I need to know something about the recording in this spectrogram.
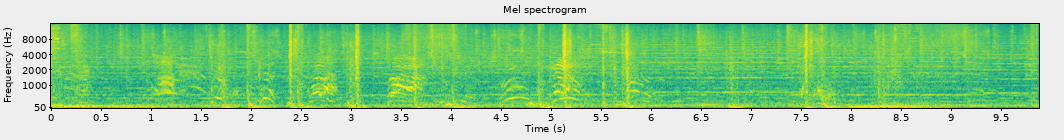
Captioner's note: growling & grunting; weapons clanging & swishing; grunting & growling; thumping & thudding; music swells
